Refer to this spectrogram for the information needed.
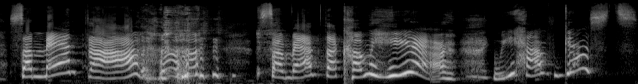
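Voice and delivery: high, loud call over the shoulder with a laugh. Acted. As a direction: shout for Samantha across the shop. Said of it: "she's like".

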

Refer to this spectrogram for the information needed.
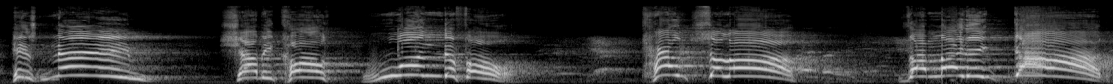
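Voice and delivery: His name, Wonderful, Counselor shouted high and slow; emphatic proclamation. Shown as a demonstration. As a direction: stretch out every title, loud and high. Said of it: "See the emphasis?".

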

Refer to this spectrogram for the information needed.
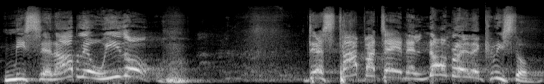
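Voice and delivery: high, shouted rebuke at the ear; angry command. Retold or imitated. Pastor angrily commanding a deaf ear to open. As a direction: yell the command in frustration.

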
